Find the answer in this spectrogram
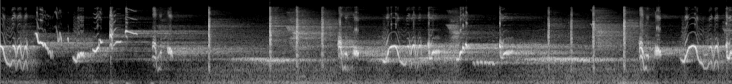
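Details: White-rumped shama song with clicking, for stimulating and training birds: bursts of curling whistles and crisp clicks around long level whistled notes, repeated over several phrases.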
